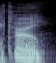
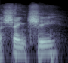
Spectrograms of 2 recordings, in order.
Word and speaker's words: Shang-Chi: Is that how you say it? Chai or Kai? No, Shang-Chi.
